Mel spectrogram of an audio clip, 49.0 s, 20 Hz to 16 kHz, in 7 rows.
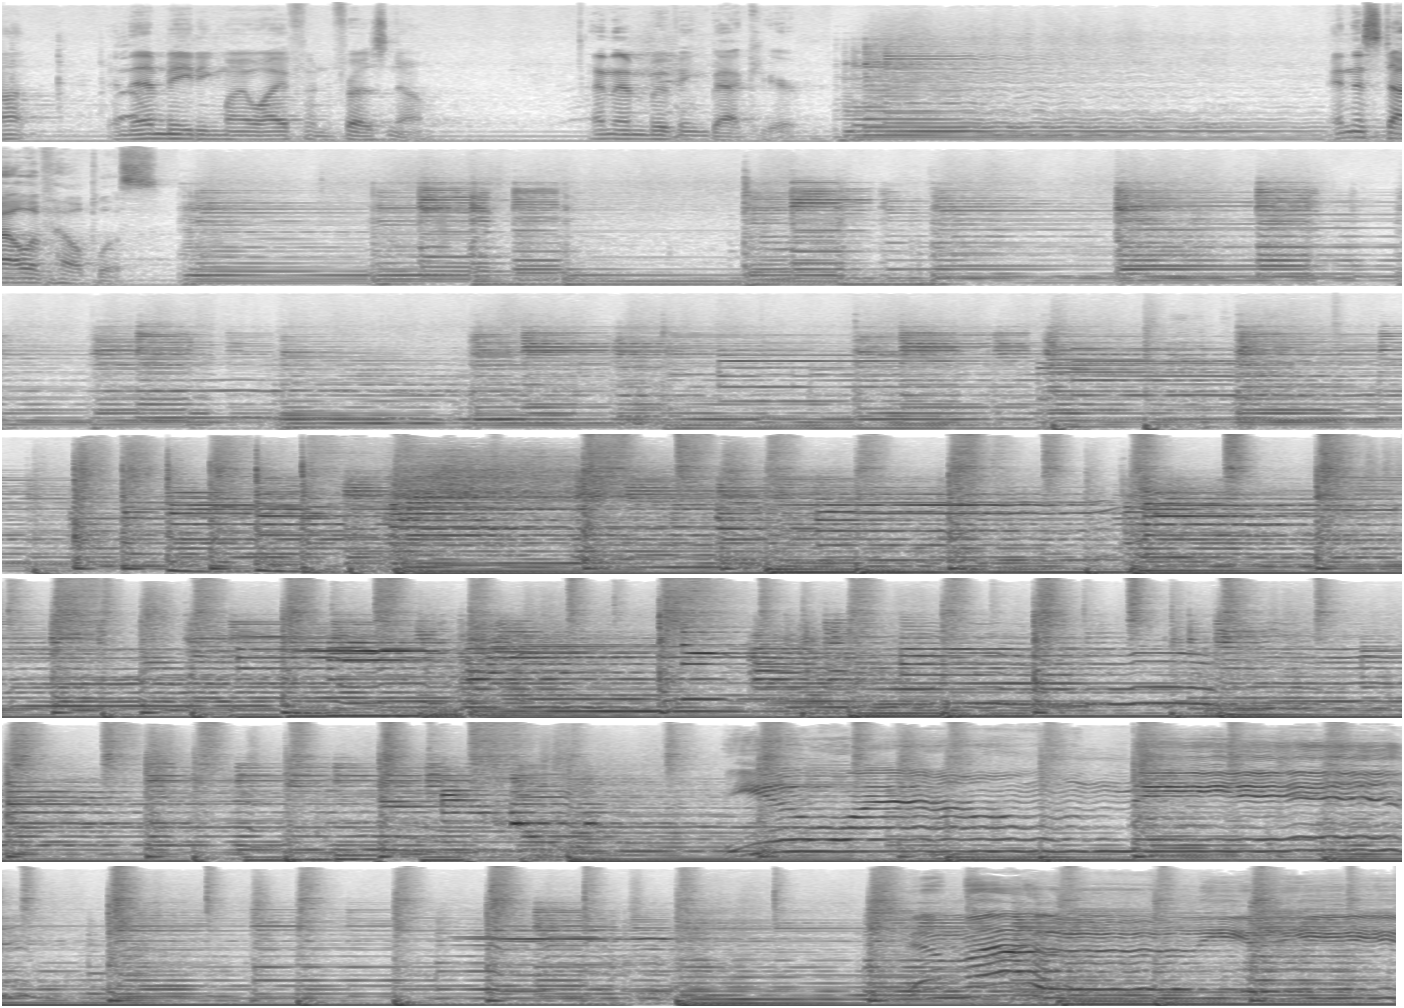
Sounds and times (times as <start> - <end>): Speech: 0.0 - 2.2, 2.9 - 4.1, 6.6 - 7.9
Guitar: 0.0 - 48.9.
